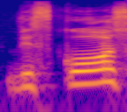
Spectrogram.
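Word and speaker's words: viscose: शादी हो जाएगी और मैडम कह रही है विस्को का विस्को एफ है ही नहीं उसकी जो स्पेलिंग है वी आई एस सी ओ एस ई विस्कोस होता है वो एफ नहीं होता उसमें विस्कोप नहीं होता पहले मैडम बोलना तो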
